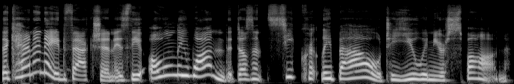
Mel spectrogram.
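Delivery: high, loud, boastful snappish alien. A narrator's reading. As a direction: brag about your champion, snapping. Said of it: "snappish and vaguely familiar".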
